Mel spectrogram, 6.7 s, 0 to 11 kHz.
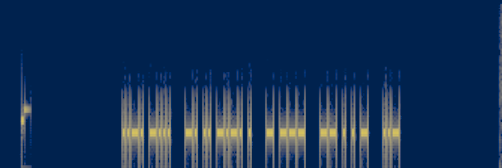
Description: Morse code, heard as a keyed tone, about 37 wpm, 700 Hz. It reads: FB NICE TO MEET U
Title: Common QSO Phrases 40wpm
